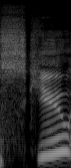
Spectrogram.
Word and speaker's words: SKU: of your product now SKU is spelled SKU and it stands for stock keeping unit a skew is a fancy way of saying A variation so if you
